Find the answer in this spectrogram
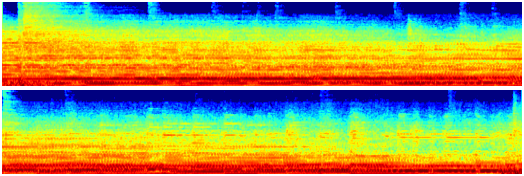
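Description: A live rock band playing loudly: electric guitars, bass and drum kit, with long held low guitar notes.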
